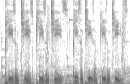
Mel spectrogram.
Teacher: the plosives, like your P's and your T's, things that have just gusts of wind hitting your microphone. It stops that from happening.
